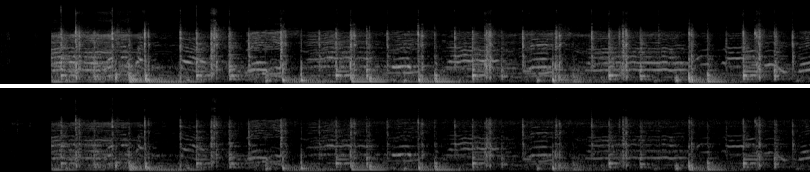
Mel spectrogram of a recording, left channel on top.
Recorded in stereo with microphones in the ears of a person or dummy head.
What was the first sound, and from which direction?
Singing, 25° left (ahead or behind).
